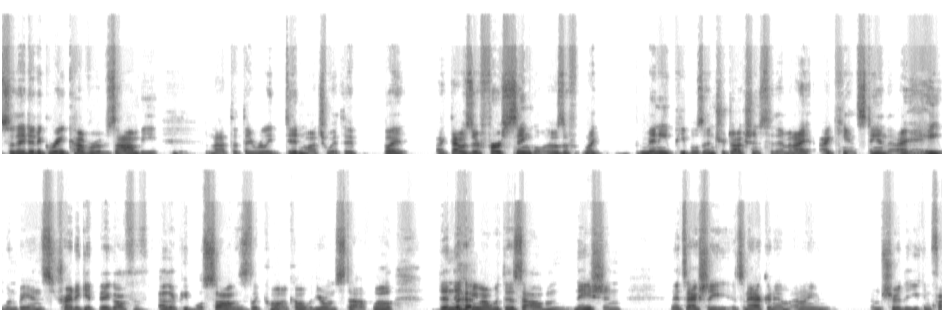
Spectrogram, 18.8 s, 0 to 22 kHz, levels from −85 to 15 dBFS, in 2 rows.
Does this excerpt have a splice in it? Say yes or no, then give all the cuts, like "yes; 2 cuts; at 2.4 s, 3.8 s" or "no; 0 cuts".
no; 0 cuts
